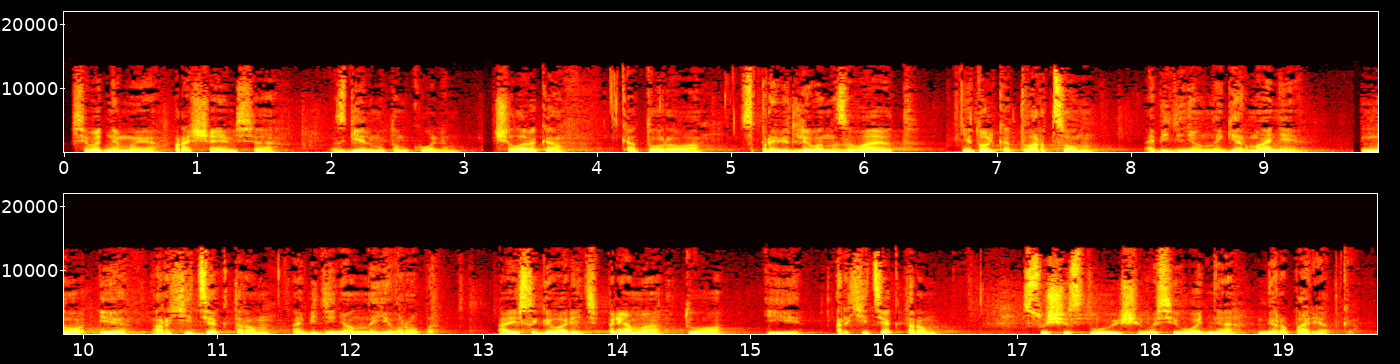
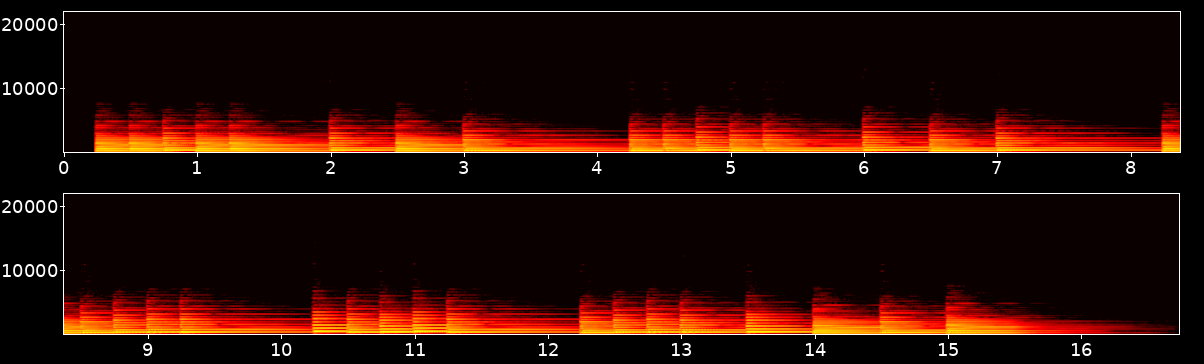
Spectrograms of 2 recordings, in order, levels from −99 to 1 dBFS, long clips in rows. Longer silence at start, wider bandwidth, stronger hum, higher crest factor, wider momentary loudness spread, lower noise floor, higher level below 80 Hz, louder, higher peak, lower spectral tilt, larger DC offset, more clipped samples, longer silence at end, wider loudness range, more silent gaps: second, 0.1 s vs 0.25 s; first, 13.5 kHz vs 6 kHz; neither; about the same, 18 dB vs 14 dB; about the same, 11 LU vs 10 LU; second, -39 dBFS vs -78 dBFS; first, -50 dBFS vs -70 dBFS; first, -19 LUFS vs -34 LUFS; first, -2 dBFS vs -20 dBFS; first, -4 dB/octave vs -2.5 dB/octave; neither; neither; second, 0.15 s vs 0.85 s; about the same, 2 LU vs 2 LU; neither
